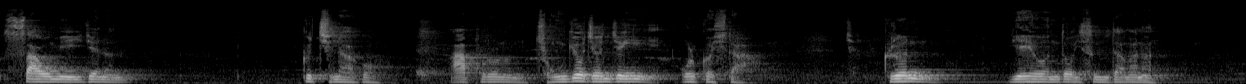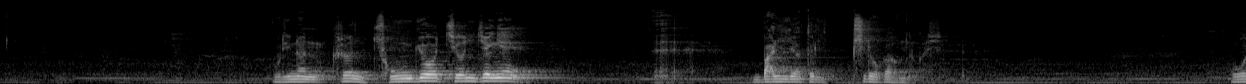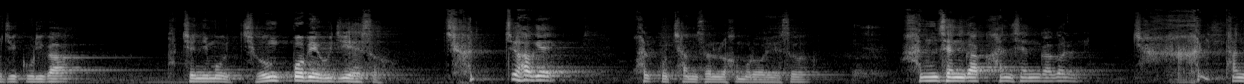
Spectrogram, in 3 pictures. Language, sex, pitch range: Korean, male, 100-150 Hz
